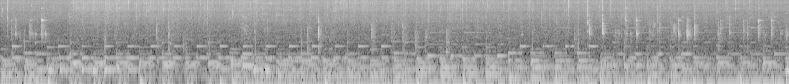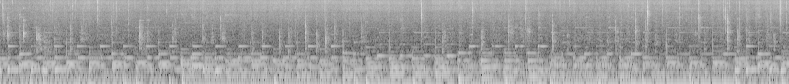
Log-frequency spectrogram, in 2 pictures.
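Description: Diced onion and minced garlic sizzling in hot oil in a nonstick frying pan, with scattered crackles and a wooden spatula stirring near the end. Background music with changing chords plays underneath.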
